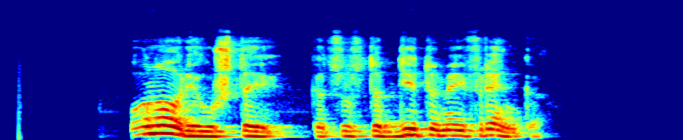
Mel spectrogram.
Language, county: Lithuanian, Vilnius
